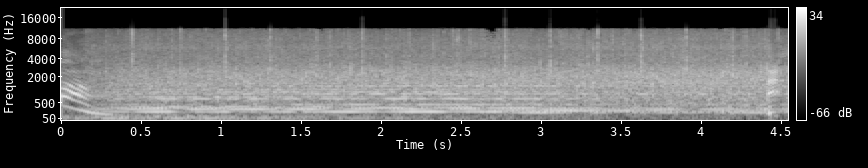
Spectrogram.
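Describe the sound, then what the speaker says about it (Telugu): A church congregation claps loudly together, with a dense, steady patter of many hands that stays strong for several seconds. A preacher's raised voice and a sustained tone run under the applause. "గట్టిగా చప్పట్లు కొడదాం."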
